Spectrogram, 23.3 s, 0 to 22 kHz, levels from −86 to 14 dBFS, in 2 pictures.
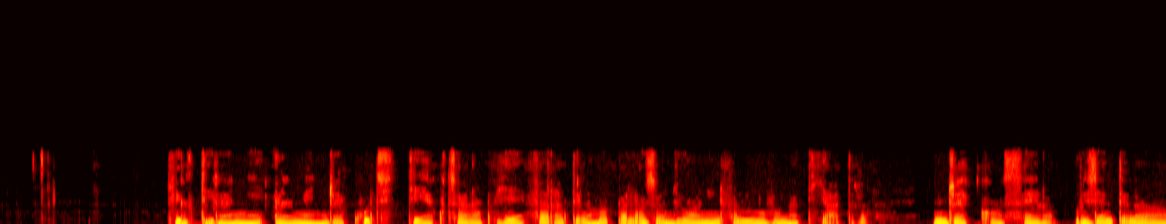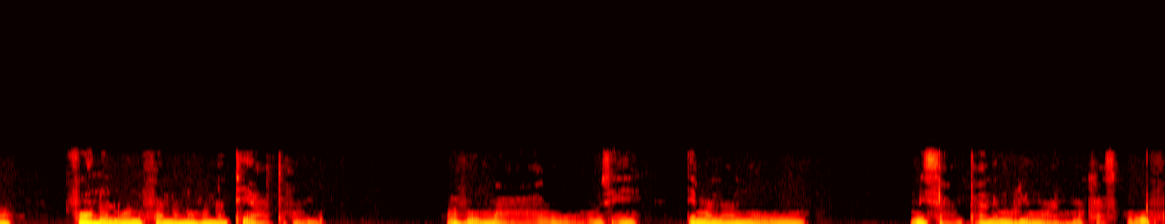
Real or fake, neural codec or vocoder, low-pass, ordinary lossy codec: real; none; 7.2 kHz; none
